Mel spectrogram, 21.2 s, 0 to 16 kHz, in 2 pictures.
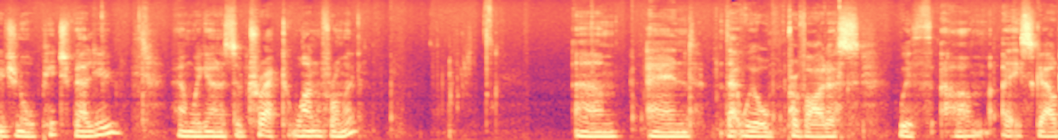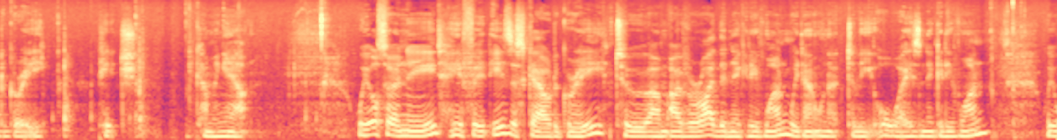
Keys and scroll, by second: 12.4 Left.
